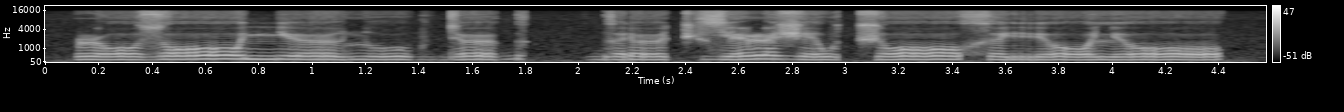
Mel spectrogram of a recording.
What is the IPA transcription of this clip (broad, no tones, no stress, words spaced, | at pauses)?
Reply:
ɭoːzoː nʲøːʎuːɡdøɡ | ɡɘɾøːt͡ʃzʲe ɭəʒewt͡ʃoː xɘrʲoːlʲoː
